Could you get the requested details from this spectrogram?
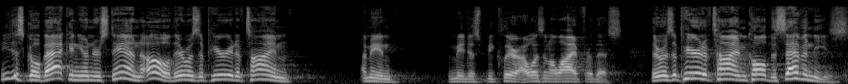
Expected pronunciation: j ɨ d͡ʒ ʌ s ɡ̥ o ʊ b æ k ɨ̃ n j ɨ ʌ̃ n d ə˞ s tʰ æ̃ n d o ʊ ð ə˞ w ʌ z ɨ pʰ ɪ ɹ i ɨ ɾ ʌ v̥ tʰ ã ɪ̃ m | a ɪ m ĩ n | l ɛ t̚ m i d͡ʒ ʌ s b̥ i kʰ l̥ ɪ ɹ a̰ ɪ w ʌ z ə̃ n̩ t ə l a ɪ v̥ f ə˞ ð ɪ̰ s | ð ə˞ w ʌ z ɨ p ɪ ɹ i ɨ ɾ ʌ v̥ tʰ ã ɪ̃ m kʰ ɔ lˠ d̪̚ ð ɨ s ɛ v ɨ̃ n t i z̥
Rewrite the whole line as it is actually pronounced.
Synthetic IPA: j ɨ d͡ʒ ʌ s ɡ̥ o ʊ b æ k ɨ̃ n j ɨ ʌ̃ n d ə˞ s t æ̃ n d o ʊ ð ə˞ w ʌ z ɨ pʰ ɪ ɹ i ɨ ɾ ʌ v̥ tʰ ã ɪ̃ m | a ɪ m ĩ n | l ɛ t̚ m i d͡ʒ ʌ s b̥ i kʰ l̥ ɪ ɹ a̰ ɪ w ʌ z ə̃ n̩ t ə l a ɪ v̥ f ə˞ ð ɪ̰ s | ð ə˞ w ʌ z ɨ p ɪ ɹ i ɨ ɾ ʌ v̥ tʰ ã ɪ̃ m kʰ ɔ lˠ d̪̚ ð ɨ s ɛ v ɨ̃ n t i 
